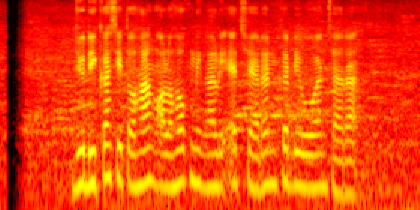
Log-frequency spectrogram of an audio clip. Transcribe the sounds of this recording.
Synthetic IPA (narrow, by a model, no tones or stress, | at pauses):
d͡ʒudikasit̪oɦaŋɔlɔɦɔk̚niŋaliʔɛt̪̚ʃɛɾənkɨrdiwuwaɲt͡ʃaɾa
